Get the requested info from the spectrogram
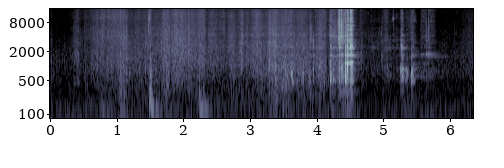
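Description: Hands handling a metal camp mug and its kit, with soft rustling, then a sharp metallic clatter about four seconds in as gear comes out of the mug and the gas canister is set beside it, followed by a couple of light clinks.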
